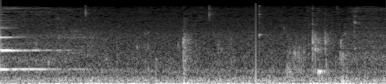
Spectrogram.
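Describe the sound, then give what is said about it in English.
Wine glasses clink once in a toast to a second bottle of wine at the very start, a bright ringing tone fading within a second, followed by quiet handling clicks and low background rumble. “All right, cheers to bottle two.”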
